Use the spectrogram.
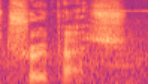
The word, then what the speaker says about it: Trupesh: My name's Troopesh. Troopesh. Troopesh. And it's spelled Right.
